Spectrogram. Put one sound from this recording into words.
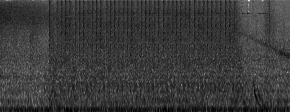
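A gun fires rapidly in a steady stream of shots.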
